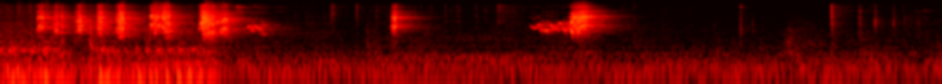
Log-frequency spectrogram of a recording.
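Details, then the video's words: Happy budgerigars chattering in a rapid run of scratchy high notes, then a single sharp tick and one bright, sliding chirp before quiet background hiss. "Happy budgies chirping sound"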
